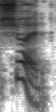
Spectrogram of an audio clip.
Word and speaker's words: should: Should has 3 sounds, sh, d. The first sound, sh, is spelled with the digraph sh. The last sound, d, is spelled with the letter d. We can read these parts using our phonics knowledge. The middle sound, is spelled with the letters O-U-L.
